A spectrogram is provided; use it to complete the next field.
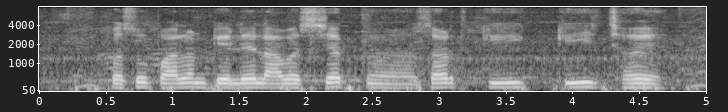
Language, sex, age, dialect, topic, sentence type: Maithili, male, 31-35, Eastern / Thethi, agriculture, question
